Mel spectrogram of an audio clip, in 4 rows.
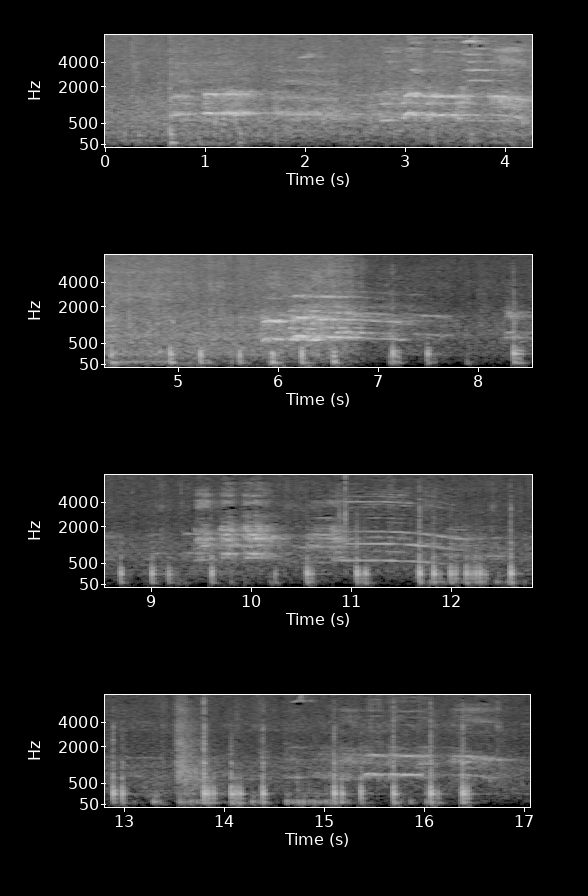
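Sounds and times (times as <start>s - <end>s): birds calling: 0.6s - 17.0s
short dull thumps: 0.7s - 1.0s, 4.3s - 7.7s, 8.3s - 16.6s.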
